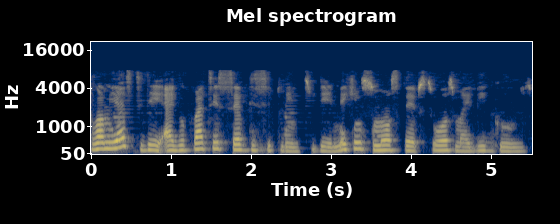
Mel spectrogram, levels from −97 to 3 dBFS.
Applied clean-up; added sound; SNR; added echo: neural mask model DeepFilterNet 3.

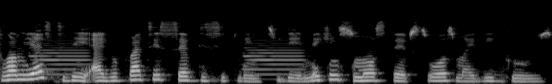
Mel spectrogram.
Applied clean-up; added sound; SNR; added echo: none; Wind instrument, woodwind instrument; 18 dB; none.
